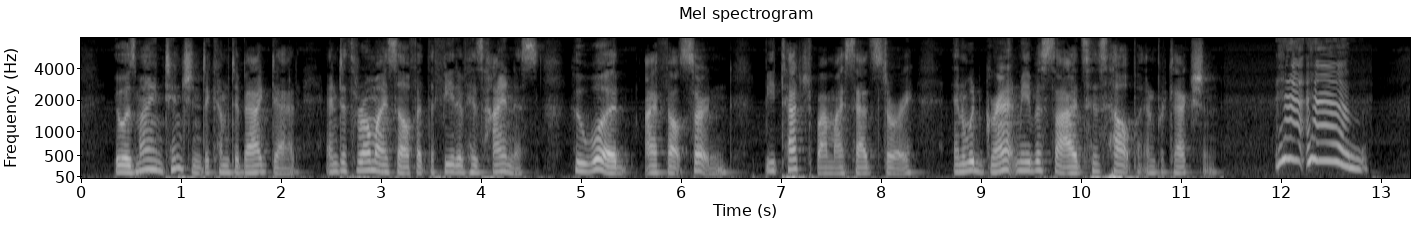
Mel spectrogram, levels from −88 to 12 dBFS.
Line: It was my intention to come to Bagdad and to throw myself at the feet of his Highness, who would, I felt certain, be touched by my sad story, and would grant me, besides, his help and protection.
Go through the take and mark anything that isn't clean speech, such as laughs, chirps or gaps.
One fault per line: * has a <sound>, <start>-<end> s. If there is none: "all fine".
* has a throat clearing, 11.9-12.9 s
